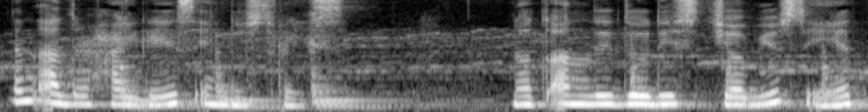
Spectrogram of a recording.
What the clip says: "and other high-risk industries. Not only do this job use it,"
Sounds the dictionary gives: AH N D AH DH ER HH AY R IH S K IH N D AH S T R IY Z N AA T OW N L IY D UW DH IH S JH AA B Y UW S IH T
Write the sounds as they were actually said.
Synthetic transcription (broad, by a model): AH N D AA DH ER HH AY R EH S IH N D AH S T R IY S N AA T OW N L IY D UW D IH S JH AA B Y UW S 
